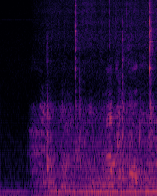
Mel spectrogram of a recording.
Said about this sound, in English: The delicious scent of frying onions hits the air. Fish is added to the pan and simmered high to thicken the sauce.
